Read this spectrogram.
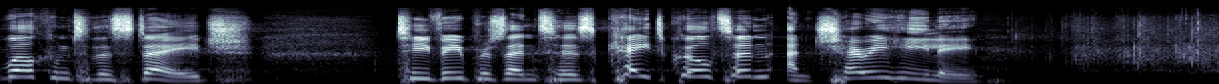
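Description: A woman speaks with animation through a microphone in a large hall.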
